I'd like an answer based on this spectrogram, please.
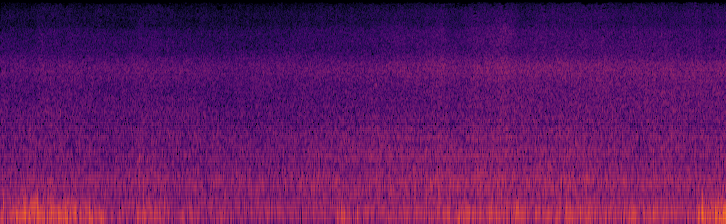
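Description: Wind buffeting the microphone in gusts over a steady wash of ocean surf, with the gusts strongest at the start and again near the end.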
